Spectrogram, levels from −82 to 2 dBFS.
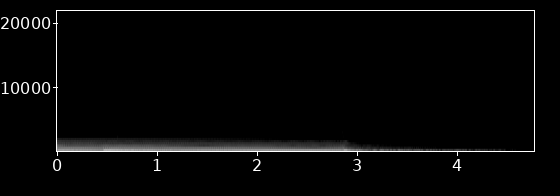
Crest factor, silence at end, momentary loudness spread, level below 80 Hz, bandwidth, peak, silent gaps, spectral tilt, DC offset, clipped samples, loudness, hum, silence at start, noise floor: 16 dB; 1.15 s; 19 LU; -56 dBFS; 2 kHz; -20 dBFS; none; -13 dB/octave; under 0.1%; under 0.1%; -36 LUFS; none; 0 s; -74 dBFS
